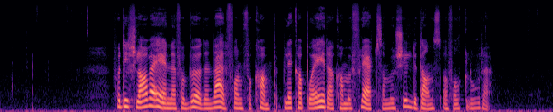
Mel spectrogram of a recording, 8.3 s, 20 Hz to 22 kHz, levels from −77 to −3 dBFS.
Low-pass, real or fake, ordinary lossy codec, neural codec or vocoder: 19.8 kHz; fake; none; vocoder, 44.1 kHz, 128 mel bands, Pupu-Vocoder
